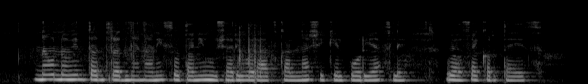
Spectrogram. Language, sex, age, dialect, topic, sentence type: Marathi, female, 25-30, Northern Konkan, banking, statement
